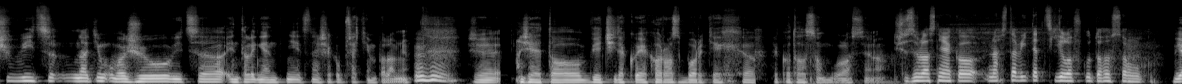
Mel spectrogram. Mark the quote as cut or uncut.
cut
